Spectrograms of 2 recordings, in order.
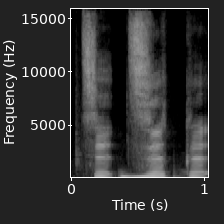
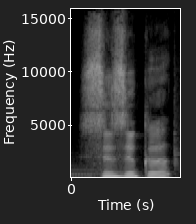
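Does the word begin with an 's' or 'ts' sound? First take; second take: ts; s. First: The word begins with a 'ts' sound. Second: The word begins with a plain 's' sound. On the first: The speaker calls it right. "it's "tsuzuku,"" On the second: The speaker calls it wrong. "it's not "suzuku.""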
